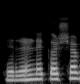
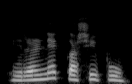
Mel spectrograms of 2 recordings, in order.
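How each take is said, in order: First: हिरण्यकश्यप, ending in shyap; quick हिरण्यकश्यप with no final u; wrong pronunciation. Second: हिरण्यकशिपु, ending in shipu; correct pronunciation. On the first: Teacher showing the common error, हिरण्यकश्यप ending shyap. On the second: Teacher giving the right name, हिरण्यकशिपु ending shipu. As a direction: say हिरण्यकशिपु with clear i and final u. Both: Shown as a demonstration. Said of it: "हिरण्यकश्यप नहीं".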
